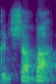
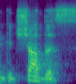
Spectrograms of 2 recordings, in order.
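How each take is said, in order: First: The last word ends with a t sound. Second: The last word ends with an s sound.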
